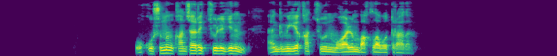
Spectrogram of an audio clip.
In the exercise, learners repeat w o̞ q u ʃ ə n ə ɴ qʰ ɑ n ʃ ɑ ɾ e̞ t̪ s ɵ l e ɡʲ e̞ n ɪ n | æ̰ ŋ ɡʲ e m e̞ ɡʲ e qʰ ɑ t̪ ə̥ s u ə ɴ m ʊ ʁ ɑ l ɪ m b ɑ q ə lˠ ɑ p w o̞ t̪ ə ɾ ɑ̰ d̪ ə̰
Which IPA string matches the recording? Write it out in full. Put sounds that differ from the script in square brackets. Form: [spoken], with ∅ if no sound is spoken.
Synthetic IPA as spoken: w o̞ q u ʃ ə n ə ɴ qʰ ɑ n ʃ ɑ ɾ e̞ t̪ s ɵ l e ɡʲ e̞ n ɪ n | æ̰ ŋ ɡʲ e m e̞ ɡʲ e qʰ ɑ t̪ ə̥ s u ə [n] m ʊ ʁ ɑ l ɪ m b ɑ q ə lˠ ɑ p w o̞ t̪ ə ɾ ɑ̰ d̪ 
